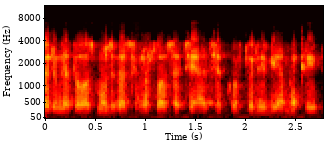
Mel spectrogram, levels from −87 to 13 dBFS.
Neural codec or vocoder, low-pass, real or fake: none; 7.2 kHz; real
